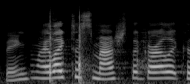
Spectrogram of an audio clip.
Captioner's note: pounds repeatedly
